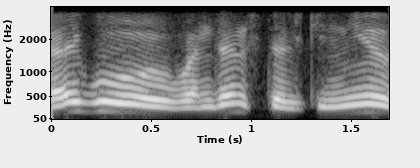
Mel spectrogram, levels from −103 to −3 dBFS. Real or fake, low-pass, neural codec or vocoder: real; 3.6 kHz; none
